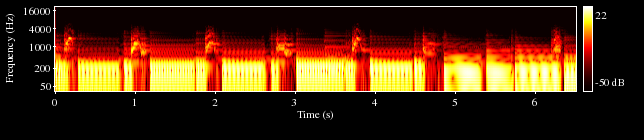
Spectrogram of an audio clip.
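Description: A short instrumental music interlude with sustained, steady tones shifting between chords in a regular rhythm, plus brighter attack accents on each change; loud and continuous with no voices.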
